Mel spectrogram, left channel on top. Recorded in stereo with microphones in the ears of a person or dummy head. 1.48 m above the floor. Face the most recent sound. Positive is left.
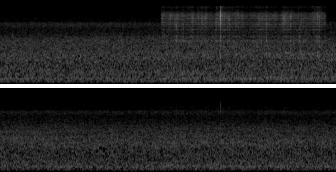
turn(degrees=60)  # may be behind; listen again after turning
